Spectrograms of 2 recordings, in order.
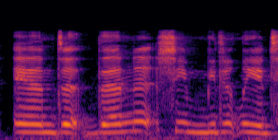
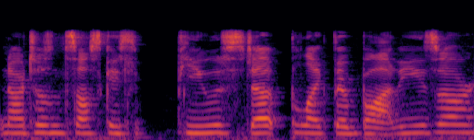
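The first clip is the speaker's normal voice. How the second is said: usual speaking voice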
